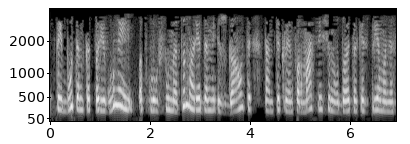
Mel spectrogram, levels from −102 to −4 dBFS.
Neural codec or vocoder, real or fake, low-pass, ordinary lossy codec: none; real; 3.6 kHz; MP3, 16 kbps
